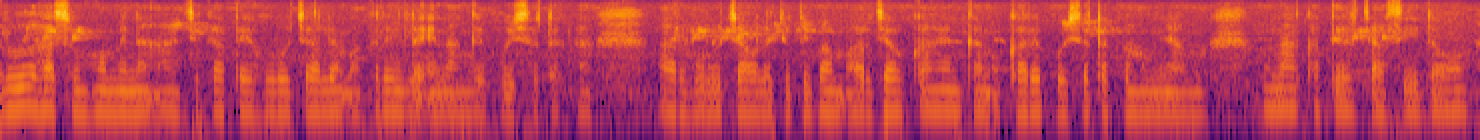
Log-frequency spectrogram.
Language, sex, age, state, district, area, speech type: Santali, female, 30-45, Jharkhand, Seraikela Kharsawan, rural, spontaneous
